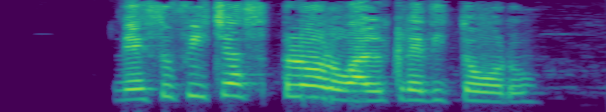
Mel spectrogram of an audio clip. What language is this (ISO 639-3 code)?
epo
